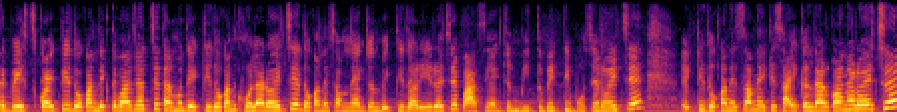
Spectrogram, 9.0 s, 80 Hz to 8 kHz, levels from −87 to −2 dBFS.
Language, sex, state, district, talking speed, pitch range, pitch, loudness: Bengali, female, West Bengal, North 24 Parganas, 215 wpm, 250-285 Hz, 270 Hz, -17 LUFS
